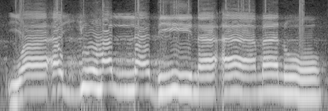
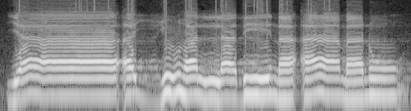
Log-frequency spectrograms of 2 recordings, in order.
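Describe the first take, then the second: First: The elongated vowel is held for two counts. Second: The elongated vowel is held for four or five counts. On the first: This follows the Thayyibah reading route. "Termasuk ya ayyuhalladzina juga sama" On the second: This follows the Syatibiyah reading route. "Maka di situ dibaca empat atau lima"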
